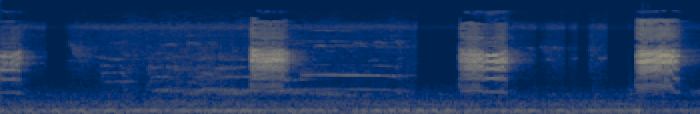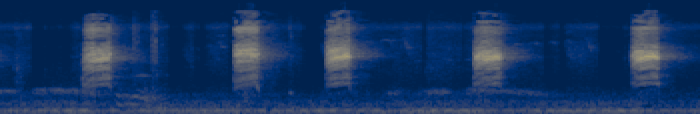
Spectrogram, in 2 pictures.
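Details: Long-tailed shrike in 'toet toet' style, a tutor recording for training pet birds to sing: loud, harsh, buzzy bursts repeated about once a second at uneven spacing, over a steady low hum.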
